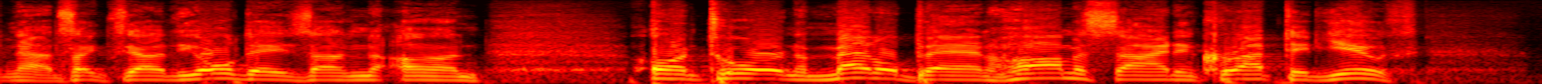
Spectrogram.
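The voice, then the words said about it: Hoarse, worn-out voice. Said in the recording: “my voice is shot, but it's actually better when it's shot”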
